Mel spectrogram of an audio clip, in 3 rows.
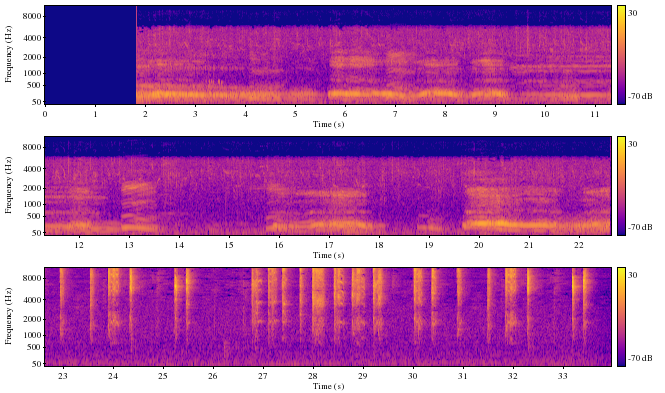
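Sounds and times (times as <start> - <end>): short high-pitched squeaks: 26.7 - 31.0.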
